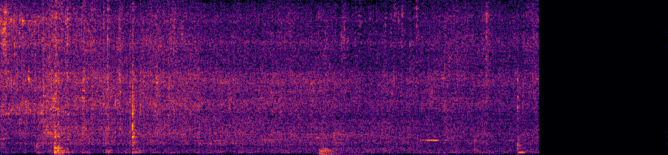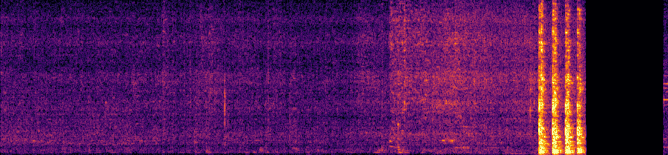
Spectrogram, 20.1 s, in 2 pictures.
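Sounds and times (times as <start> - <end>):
meat sizzling in hot oil: 0.0 - 8.1, 10.0 - 18.7
wooden spatula knocking on pan: 18.1 - 18.8.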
